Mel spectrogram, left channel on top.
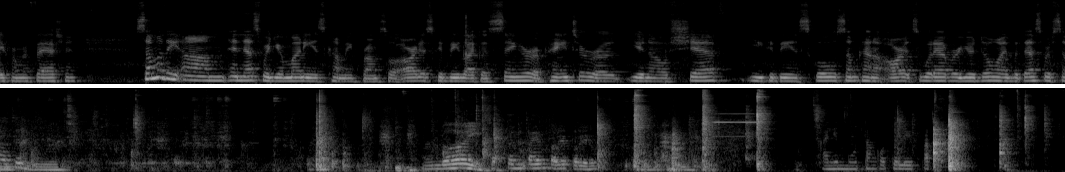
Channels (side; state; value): both; different; correlation 0.00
